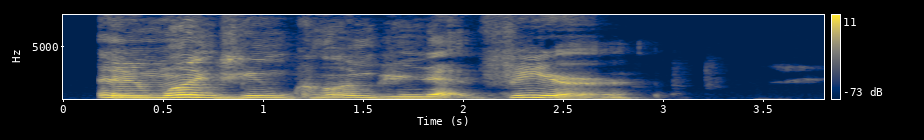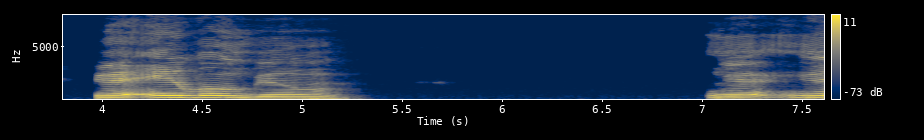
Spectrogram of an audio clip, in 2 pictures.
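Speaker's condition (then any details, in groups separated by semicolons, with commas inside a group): Cerebral palsy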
